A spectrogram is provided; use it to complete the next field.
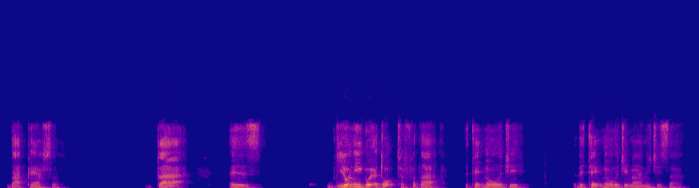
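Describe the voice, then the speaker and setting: A man with a slight Scottish accent speaks at a moderate pace in a fairly high pitch. His ordinary pitch variation is broken by long, frequent pauses. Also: big swings in loudness. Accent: Scottish, mild. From Scotland. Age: 50s. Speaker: health service researcher and academic. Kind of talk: podcast interview. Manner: halting, frequent restarts.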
